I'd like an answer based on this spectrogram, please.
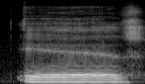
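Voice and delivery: mocking slow speech. Acting out an enlightened person slowly answering what time it is: mocking slow enlightened talk. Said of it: "Another ten minutes".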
